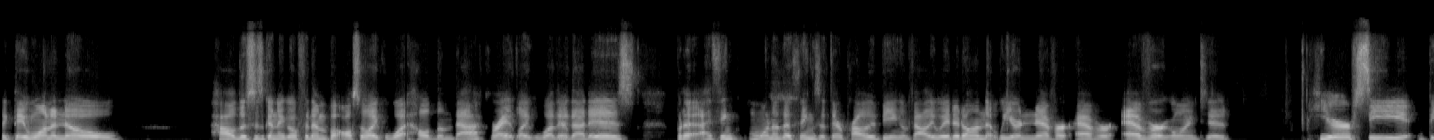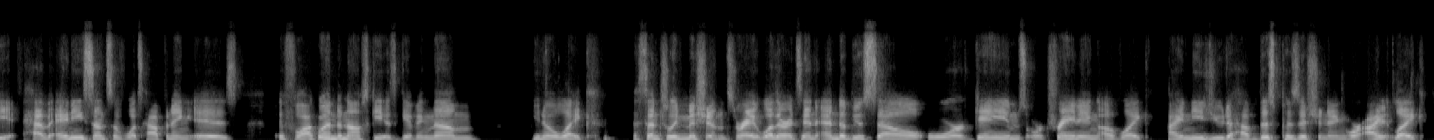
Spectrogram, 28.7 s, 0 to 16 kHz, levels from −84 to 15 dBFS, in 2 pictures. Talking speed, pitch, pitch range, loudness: 185 wpm, 160 Hz, 145-180 Hz, -19 LUFS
